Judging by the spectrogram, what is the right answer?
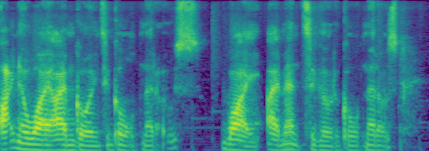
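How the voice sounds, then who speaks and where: Putting on a character voice, a man speaks at a moderate pace with a raspy, medium-pitched voice. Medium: actual play.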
